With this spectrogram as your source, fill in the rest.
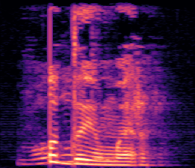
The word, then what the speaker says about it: Володимир: Володимир. All right, that's how you say it in Ukrainian. Владимир. And that's how you say his name in Russian.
